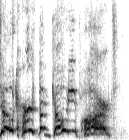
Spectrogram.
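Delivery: very high, drawn-out, slow wailing scream. Voicing a character during a monster's fire attack: screaming in character. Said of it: "you hear Bob screaming".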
